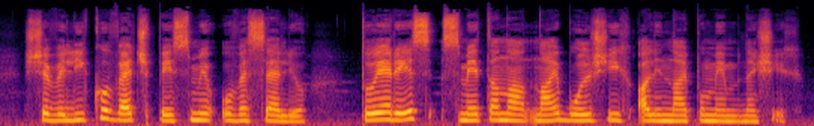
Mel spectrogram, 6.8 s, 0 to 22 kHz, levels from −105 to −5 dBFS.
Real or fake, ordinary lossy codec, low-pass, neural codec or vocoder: real; MP3, 96 kbps; 19.8 kHz; none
